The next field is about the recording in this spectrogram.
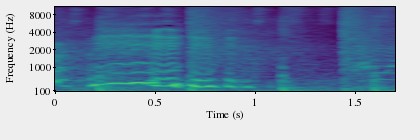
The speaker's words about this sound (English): Now, Bit and her Yorkie are there at the photo shoot. Uh-huh. Does the dog need to go out? He just went.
